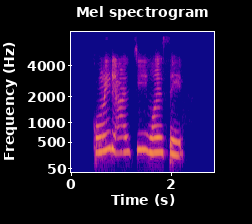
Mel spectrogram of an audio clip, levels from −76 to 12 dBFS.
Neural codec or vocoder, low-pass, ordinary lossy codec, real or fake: codec, 16 kHz, 1.1 kbps, Voila-Tokenizer; 7.2 kHz; Opus, 24 kbps; fake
